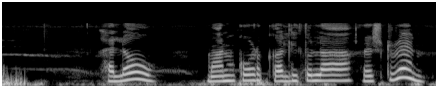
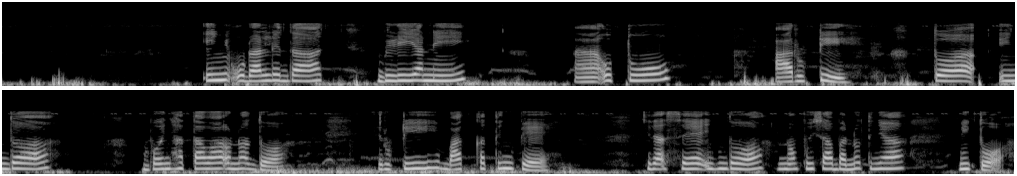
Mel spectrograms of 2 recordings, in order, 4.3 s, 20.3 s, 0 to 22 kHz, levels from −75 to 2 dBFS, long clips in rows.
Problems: none marked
